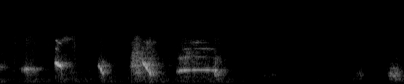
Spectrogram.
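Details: Newborn Labrador Retriever puppies, one of a litter of thirteen, giving a quick run of five squealing, whiny cries within two seconds, then silence and two faint squeaks.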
